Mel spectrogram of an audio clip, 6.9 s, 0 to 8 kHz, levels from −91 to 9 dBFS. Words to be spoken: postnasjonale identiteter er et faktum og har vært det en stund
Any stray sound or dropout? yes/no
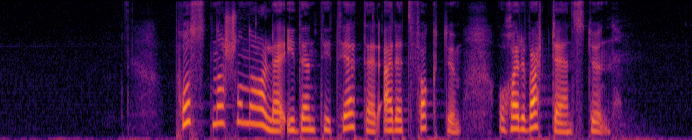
no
